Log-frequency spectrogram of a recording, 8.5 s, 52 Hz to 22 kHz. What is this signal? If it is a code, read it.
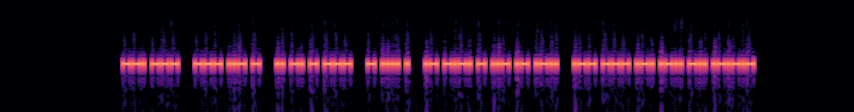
Morse code, heard as a keyed tone, about 52 wpm, 700 Hz. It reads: GO OUT INTO THE ACTUAL WORLD.
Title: Sentences from Top 1000 Words - Review Part 5 - 50wpm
